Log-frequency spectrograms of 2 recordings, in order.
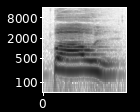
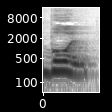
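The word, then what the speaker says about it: bowl: तो recipe writing में आया बाउल, इट्स बोल. तो मेरी ऑब्जर्वेशन मेरी ही एचएम मैम कर रही थी, मेरी प्रोनाउंसिएशन गलत थी, मैं उसको बाउल बुला रही थी, इट्स बोल. तो जब लास्ट में क्या हुआ, उन्होंने कहा आप बैठो, मैं 5 मिनट क्लास लेती हूँ. तो जब उन्होंने क्लास ली तो उन्होंने उसको बोल बोला, बाउल नहीं बोला, बोल बोला, और मेरी तरफ इशारा किया.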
